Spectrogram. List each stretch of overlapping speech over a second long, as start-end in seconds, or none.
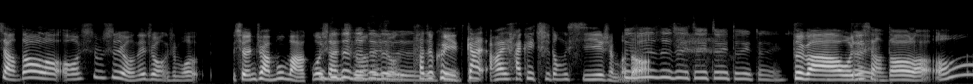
3.2-4.8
